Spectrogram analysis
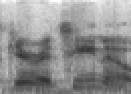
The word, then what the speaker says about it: Giratina: All right, you're definitely gonna pronounce Giratina. You're gonna fix yourself, and you're gonna fix yourself right now. You're gonna pronounce Giratina as Giratina, or we can't be friends.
